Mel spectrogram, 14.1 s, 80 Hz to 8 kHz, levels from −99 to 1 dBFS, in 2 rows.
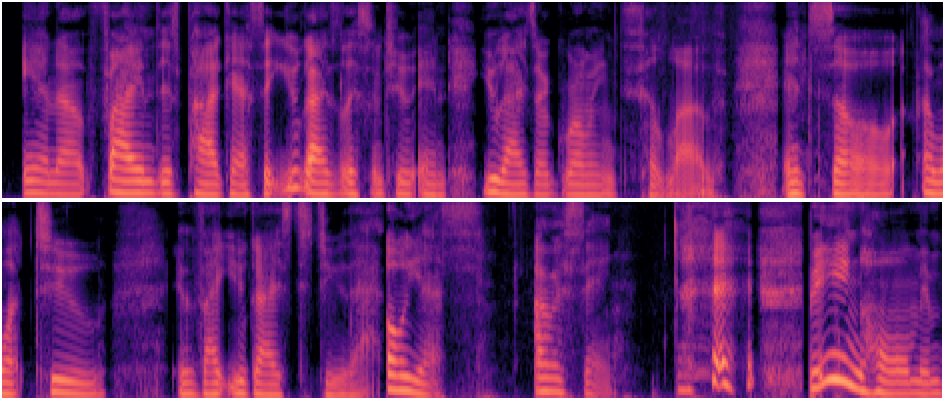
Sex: female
